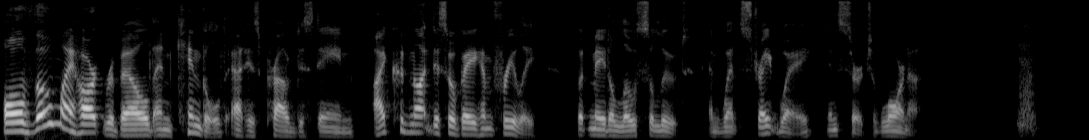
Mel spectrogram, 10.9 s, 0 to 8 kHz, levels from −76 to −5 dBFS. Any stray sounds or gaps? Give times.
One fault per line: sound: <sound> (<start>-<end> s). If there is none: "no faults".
sound: sniff (10.2-10.7 s)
